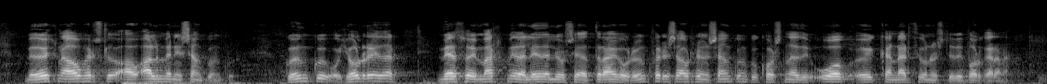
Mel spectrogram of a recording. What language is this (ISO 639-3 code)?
isl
